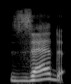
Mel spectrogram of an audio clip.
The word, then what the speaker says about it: Zoozve: Spell it. Zoozve.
